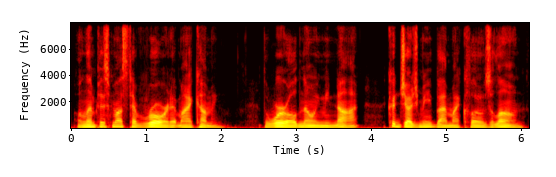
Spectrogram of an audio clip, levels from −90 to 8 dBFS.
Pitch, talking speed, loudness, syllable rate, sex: 115 Hz, 185 wpm, -19 LUFS, 5.6 syllables/s, male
